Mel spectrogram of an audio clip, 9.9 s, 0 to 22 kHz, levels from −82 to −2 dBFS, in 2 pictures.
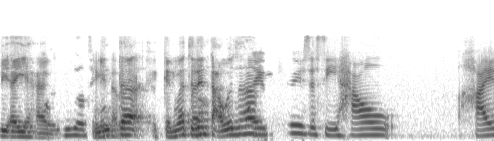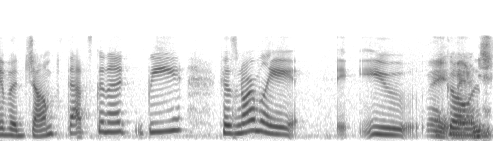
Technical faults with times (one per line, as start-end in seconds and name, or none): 0.38-0.94 speech suppressed in double talk
1.32-2.96 speech suppressed in double talk
9.65-9.79 speech suppressed in double talk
